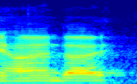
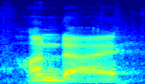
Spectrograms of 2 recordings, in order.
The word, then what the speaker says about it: Hyundai: Hyundai sh them great wilon County Wilson County hyai wow said it wrong again Wilson County Hyundai Hyundai Hyundai Hyundai this all right Hyundai yeah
